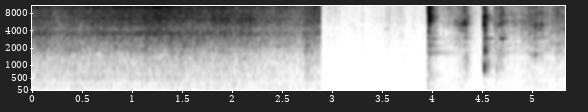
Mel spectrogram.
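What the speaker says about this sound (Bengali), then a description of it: "দুধটা ছেঁকে কড়াইয়ে ঢেলে নেব।" Strained milk hitting a hot wok makes a broad hiss and sizzle that stops abruptly, and after a silent pause a few clinks and soft stirring noises follow.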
